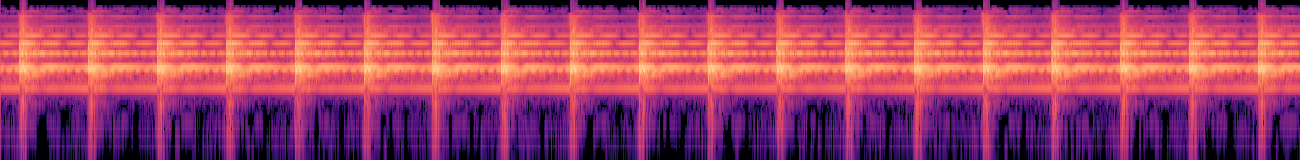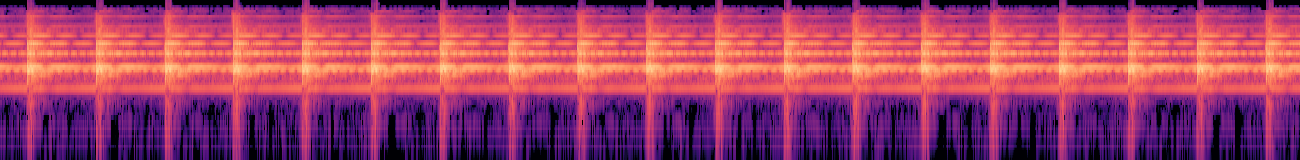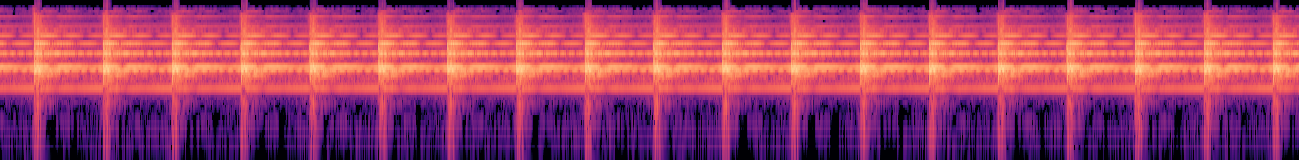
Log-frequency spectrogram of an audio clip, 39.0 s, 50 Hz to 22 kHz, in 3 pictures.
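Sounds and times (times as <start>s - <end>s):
electric bell ringing: 0.0s - 38.9s.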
